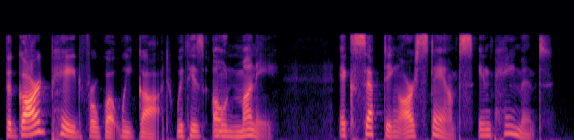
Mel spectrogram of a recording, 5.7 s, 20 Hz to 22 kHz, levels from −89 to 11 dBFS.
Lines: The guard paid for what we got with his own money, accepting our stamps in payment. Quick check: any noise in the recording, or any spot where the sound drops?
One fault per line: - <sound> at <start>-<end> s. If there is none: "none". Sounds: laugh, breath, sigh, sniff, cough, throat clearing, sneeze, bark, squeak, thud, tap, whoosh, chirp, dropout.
none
